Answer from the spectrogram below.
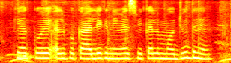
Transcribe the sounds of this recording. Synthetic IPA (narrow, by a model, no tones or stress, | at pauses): kjaːkoːiʔɐ̰lpkaːlɪknɪʋeswikəlmɔːd͡ʒuːd̪ɦɛː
